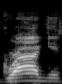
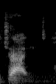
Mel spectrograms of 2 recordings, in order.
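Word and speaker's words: Dragić: They missed Grogic for like 2 games. You know what I'm saying? But Grogic, like, or Dragic. How you say it? Gordon Dragic is Dragic.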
